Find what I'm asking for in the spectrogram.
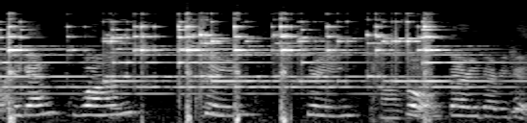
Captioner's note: bell sounds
